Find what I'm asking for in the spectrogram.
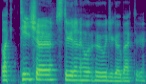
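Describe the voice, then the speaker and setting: Young man, podcast host, casual chat, slightly high voice, many short reactions and laughs. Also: moderate pace.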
